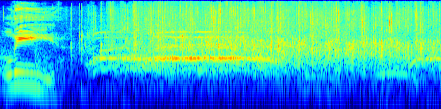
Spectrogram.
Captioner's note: audience cheers and applauds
